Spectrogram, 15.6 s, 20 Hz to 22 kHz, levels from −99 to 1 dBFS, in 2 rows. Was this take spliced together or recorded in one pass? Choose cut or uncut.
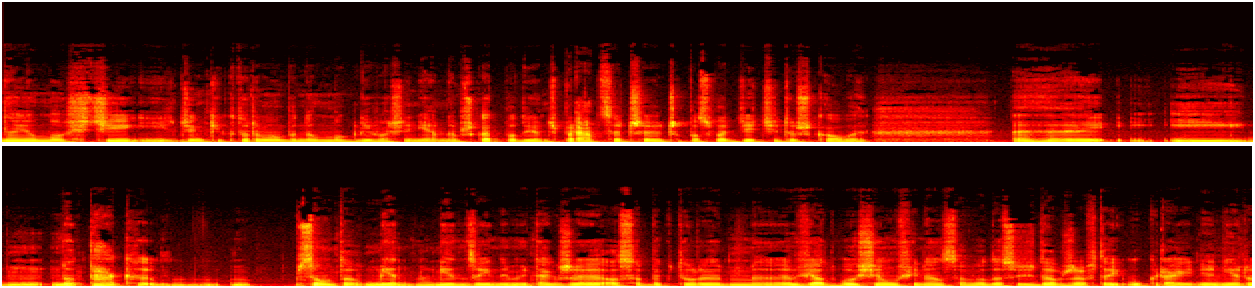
cut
